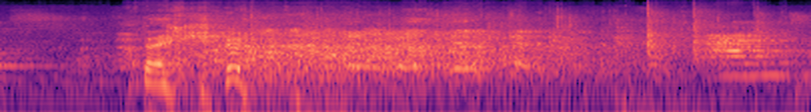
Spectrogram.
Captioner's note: audience laughter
